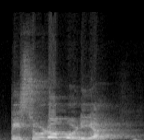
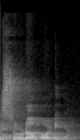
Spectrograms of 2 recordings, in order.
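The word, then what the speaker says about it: pseudopodia: हम उसे लिखते हैं पिडो पोडिया ठीक है लेकिन यह पिडो पडिया नहीं है यह है सूडो पोडिया similarly this is डेरिया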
